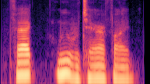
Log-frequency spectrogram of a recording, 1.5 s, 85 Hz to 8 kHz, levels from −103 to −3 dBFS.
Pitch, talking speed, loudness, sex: 125 Hz, 200 wpm, -18 LUFS, male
